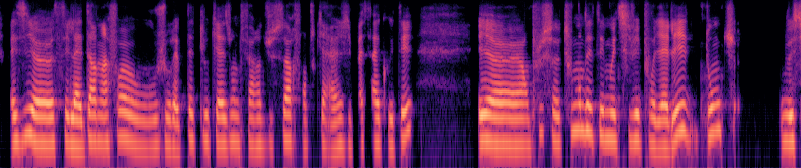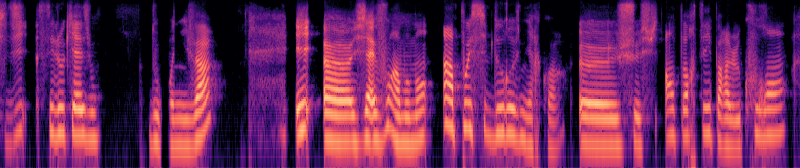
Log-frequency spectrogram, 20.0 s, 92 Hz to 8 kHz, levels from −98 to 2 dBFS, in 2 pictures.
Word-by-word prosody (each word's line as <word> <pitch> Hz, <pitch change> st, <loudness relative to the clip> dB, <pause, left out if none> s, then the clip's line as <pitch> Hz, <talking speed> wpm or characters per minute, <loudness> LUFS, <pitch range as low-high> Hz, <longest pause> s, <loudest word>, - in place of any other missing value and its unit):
«Vas-y, 200 Hz, +4 st, -1 dB
heu, 180 Hz, -1 st, +5 dB
c'est 185 Hz, -, -5 dB
la 170 Hz, -2 st, +3 dB
dernière 180 Hz, +1 st, -2 dB
fois 200 Hz, -2 st, -2 dB
où 165 Hz, 0 st, -9 dB
j'aurais 170 Hz, -3 st, -5 dB
peut-être 190 Hz, +5 st, -10 dB
l'occasion 185 Hz, 0 st, -3 dB
de 175 Hz, -, -13 dB
faire 170 Hz, -2 st, -8 dB
du 175 Hz, +1 st, -15 dB
surf, 190 Hz, +1 st, -4 dB
en 165 Hz, -, -11 dB
tout -, -, -24 dB
cas, 160 Hz, -2 st, -7 dB
j'ai 165 Hz, -1 st, -14 dB
pas 170 Hz, +2 st, -12 dB
ça 175 Hz, 0 st, -6 dB
à -, -, -4 dB
côté». 200 Hz, +9 st, -6 dB, 0.8 s
Et, 190 Hz, +1 st, +4 dB
heu, 175 Hz, -1 st, +3 dB
en 170 Hz, 0 st, -4 dB
plus, 210 Hz, +2 st, -11 dB
tout 240 Hz, -, -11 dB
le 250 Hz, -, -4 dB
monde 250 Hz, 0 st, -2 dB
était 225 Hz, -2 st, -3 dB
motivé 195 Hz, -1 st, -3 dB
pour 180 Hz, -1 st, -8 dB
y 160 Hz, -, -5 dB
aller, 210 Hz, +8 st, 0 dB, 0.2 s
donc 250 Hz, -, -4 dB, 0.6 s
je 185 Hz, -, -9 dB
me 185 Hz, -, +2 dB
suis 185 Hz, 0 st, -7 dB
dit: 230 Hz, +7 st, -10 dB
«C'est 235 Hz, -1 st, -7 dB
l'occasion». 220 Hz, -3 st, +2 dB, 0.6 s
Donc 180 Hz, -2 st, -6 dB
on 170 Hz, 0 st, -4 dB
y 165 Hz, 0 st, -4 dB
va, 210 Hz, -, +6 dB, 1.0 s
et 255 Hz, -, +5 dB, 0.2 s
heu, 185 Hz, -1 st, +9 dB
j'avoue, 190 Hz, +6 st, +5 dB
un 190 Hz, -, +4 dB
moment 190 Hz, +4 st, -2 dB
impossible 270 Hz, -4 st, +3 dB
de 225 Hz, -, -2 dB
revenir 205 Hz, -7 st, -2 dB
quoi. 160 Hz, -1 st, -12 dB, 0.2 s
Heu, 170 Hz, -1 st, +5 dB
je 175 Hz, +1 st, -6 dB
suis 170 Hz, -, -8 dB
emportée 215 Hz, +2 st, -3 dB
par 185 Hz, -4 st, -1 dB
le 165 Hz, 0 st, -5 dB
courant. 220 Hz, +3 st, -4 dB
190 Hz, 185 wpm, -22 LUFS, 175-220 Hz, 1.0 s, heu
